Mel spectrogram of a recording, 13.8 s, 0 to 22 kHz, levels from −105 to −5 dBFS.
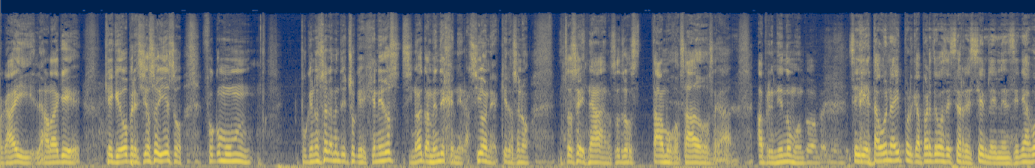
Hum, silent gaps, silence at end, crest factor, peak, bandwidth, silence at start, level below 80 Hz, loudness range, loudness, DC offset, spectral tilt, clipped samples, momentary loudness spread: none; none; 0 s; 12 dB; -6 dBFS; 16 kHz; 0 s; -40 dBFS; 2 LU; -20 LUFS; under 0.1%; -5 dB/octave; under 0.1%; 11 LU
